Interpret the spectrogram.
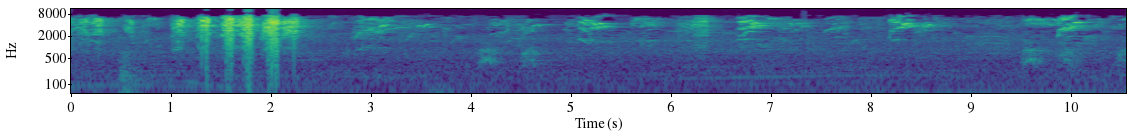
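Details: Rainbow lorikeets at Evans Head, 26 May 2012: a burst of loud, harsh screeches, then several birds keep up a busy, shrill chatter of scratchy chirps.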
